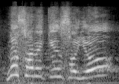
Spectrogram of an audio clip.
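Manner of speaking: high, loudish mock outrage; haughty indignation. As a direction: imitate a celebrity demanding recognition. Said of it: "Habla de altanería".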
